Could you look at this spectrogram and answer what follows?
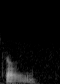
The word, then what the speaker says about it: Prabhupada: Yes, Prabhupada.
